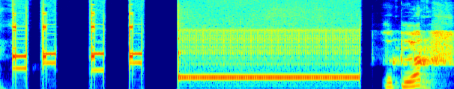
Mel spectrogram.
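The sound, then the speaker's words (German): Four short two-tone dialing beeps in a quick rhythm, followed by a long, steady telephone ringing tone lasting nearly two seconds while calling a grandmother by phone, then a voice begins speaking. “Ich muss meine Oma noch anrufen.”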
